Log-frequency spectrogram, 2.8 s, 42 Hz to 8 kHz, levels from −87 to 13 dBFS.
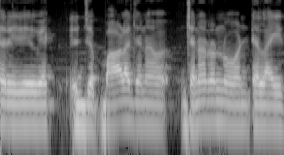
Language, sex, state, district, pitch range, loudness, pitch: Kannada, male, Karnataka, Koppal, 115-120 Hz, -14 LUFS, 115 Hz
